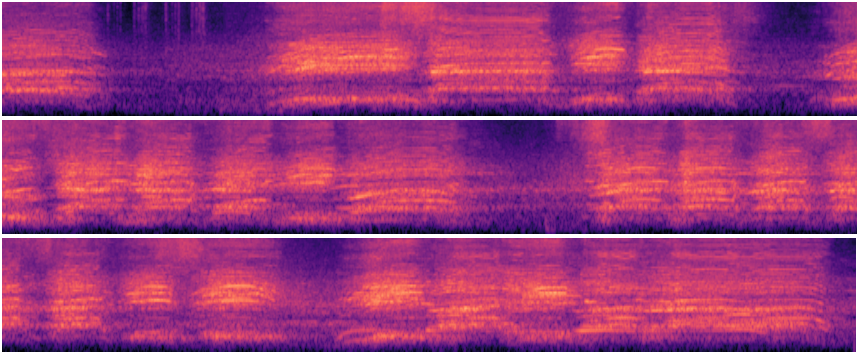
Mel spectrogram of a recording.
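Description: A marching crowd of protesters chanting a slogan in unison. The chant comes in repeated phrases of about two and a half seconds, with short breaks between them.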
